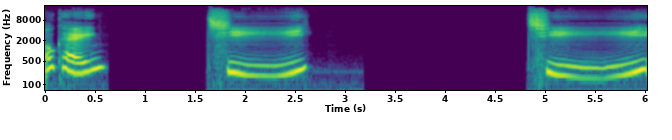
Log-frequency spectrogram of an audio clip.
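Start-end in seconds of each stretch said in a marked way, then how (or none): 1.6-6.0 Mandarin falling-rising third tone on qi. Pronouncing a chinese word for listeners to identify its tone: mandarin third tone. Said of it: "That was the third tone, falling rising".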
